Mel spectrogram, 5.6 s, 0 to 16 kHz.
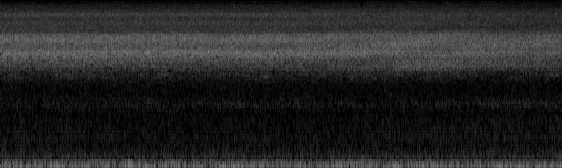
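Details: Cicadas with other grass insects on 9 August 2024 among pink crape myrtle blossoms at Hwarang Park, Choji-dong, Danwon-gu, Gyeonggi, South Korea, in summer: a steady, high, hissing drone that never pauses.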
